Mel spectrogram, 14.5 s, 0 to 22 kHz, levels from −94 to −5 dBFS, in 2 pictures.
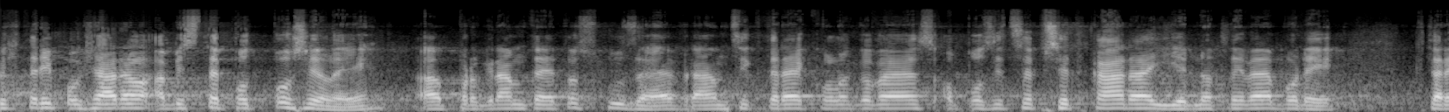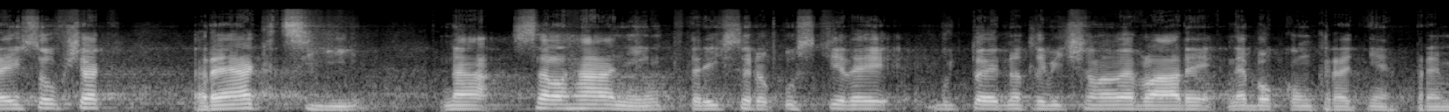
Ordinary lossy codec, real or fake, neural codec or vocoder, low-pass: Opus, 16 kbps; real; none; 14.4 kHz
